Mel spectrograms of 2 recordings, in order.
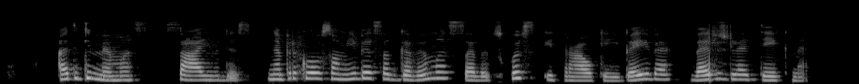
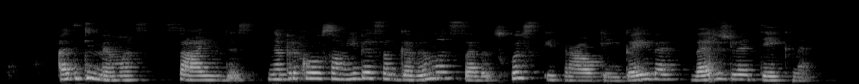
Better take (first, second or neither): first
